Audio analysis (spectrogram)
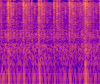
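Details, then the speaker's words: Sewing machine doing free-motion textile art through voile layers on a thin, pliable card base: irregular heavy thumps about every quarter second under a light motor whir as the needle punches through the stiff card backing. "I don't think it quite likes, because as you can hear that thumping, it doesn't really like that fabric base, you know, that card."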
